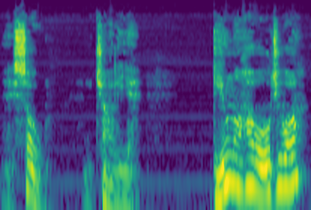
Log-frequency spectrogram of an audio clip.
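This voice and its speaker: A man playing a weary, patient detective in a radio play, with a husky voice. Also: a little high, sing-song, unhurried, dark tone, heavily acted. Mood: gentle, coaxing. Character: weary male detective and father, patient questioner. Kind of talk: radio drama dialogue.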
